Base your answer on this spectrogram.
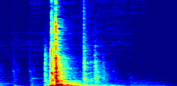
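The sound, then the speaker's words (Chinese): Two light knocks on a door in quick succession, a dull thud followed by a softer second tap, with silence afterward. “服务员敲了敲门，很轻的两声，门从里面被人打开。”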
